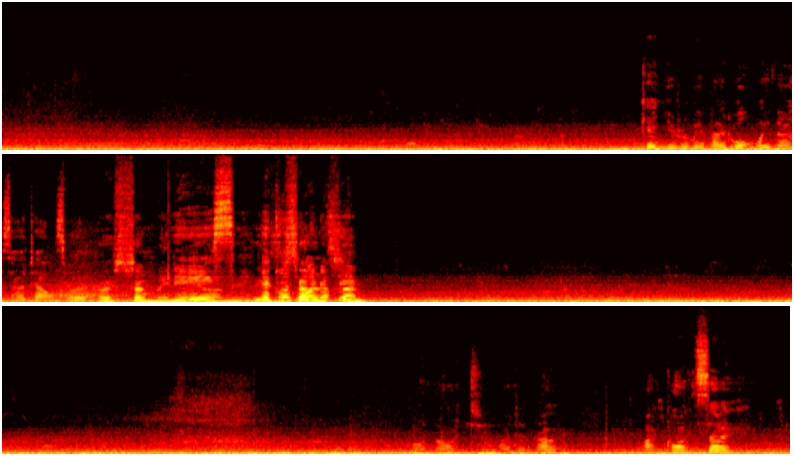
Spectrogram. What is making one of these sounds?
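A car engine hums steadily as tyres roll over the road.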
